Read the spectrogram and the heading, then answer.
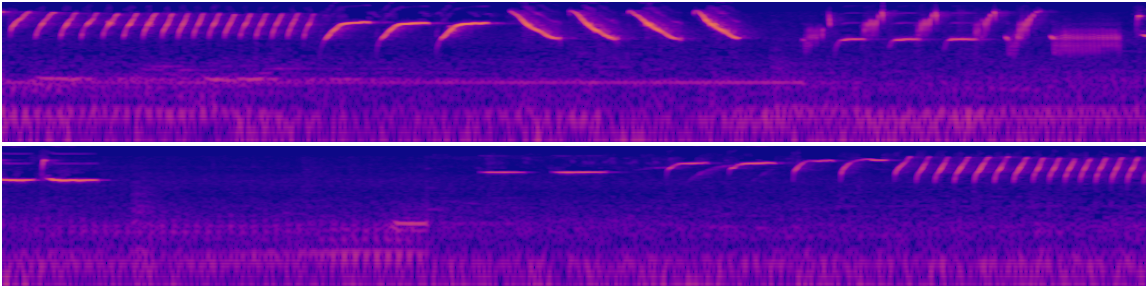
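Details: Domestic canary singing in a varied, energetic style with ornate phrasing, used as a tutor song for young and adult canaries: rapid buzzy trills, repeated descending whistled slurs, short rising notes and a steady held tone, with a faint low hum beneath.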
